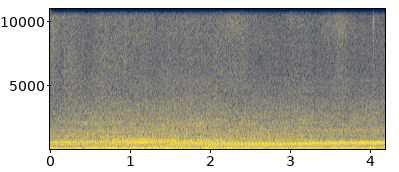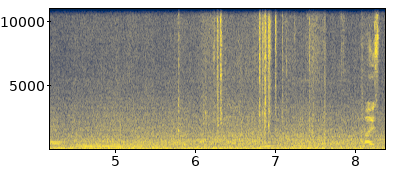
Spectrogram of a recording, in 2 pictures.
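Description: A Porsche 911 (992) on the Hockenheimring racetrack, its engine note climbing and shifting through gears, loud and close from inside the car, with brief voices and rustling toward the end.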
